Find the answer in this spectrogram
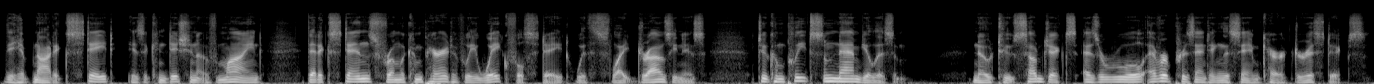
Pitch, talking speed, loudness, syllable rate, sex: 100 Hz, 140 wpm, -19 LUFS, 5.1 syllables/s, male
